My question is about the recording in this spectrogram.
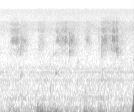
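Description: Faint scratching of a marker pen writing on a whiteboard, a run of short, light strokes against near silence.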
